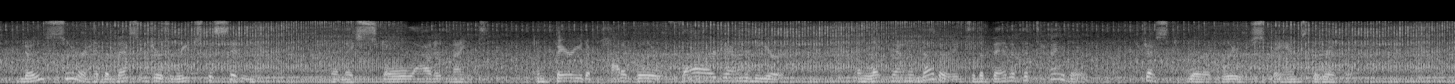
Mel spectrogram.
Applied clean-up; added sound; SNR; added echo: none; Motorcycle / Engine; 1 dB; none.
